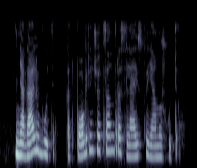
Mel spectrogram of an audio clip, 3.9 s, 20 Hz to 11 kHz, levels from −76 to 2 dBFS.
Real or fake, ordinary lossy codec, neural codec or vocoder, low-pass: real; MP3, 96 kbps; none; 7.2 kHz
